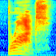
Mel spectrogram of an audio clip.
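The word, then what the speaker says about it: Brach's: try I'll try them all oh right it's pronounced Brocks so I guess I should have read it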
